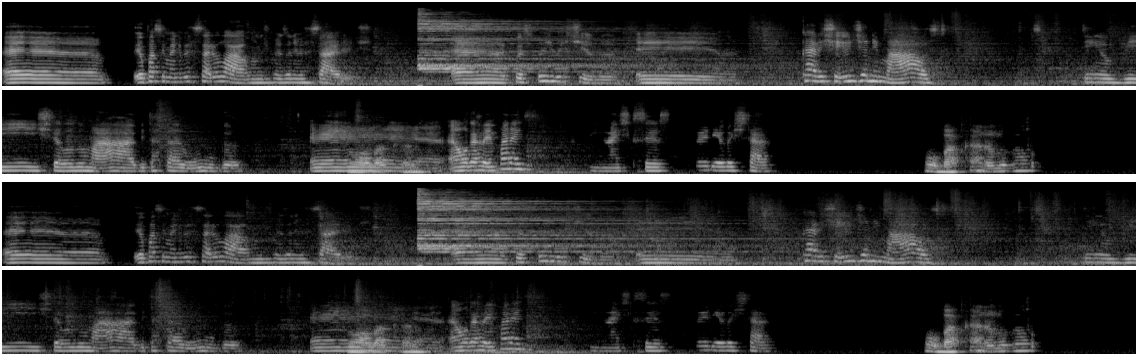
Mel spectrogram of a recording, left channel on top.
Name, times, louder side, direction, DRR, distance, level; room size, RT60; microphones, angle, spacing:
voice 1, 0.0-3.7 4.5-7.4 8.0-9.4 10.8-13.8 14.4-16.7 17.2-18.0 18.3-19.0, left 5 dB, 80° left, 0.5 m, -28 dB
sound 1, 1.4-18.8, right 1 dB, 25° right, 0.9 m, -44 dB
sound 2, 4.2-7.5, right 3 dB, 50° right, 1.0 m, -29 dB
voice 2, 14.8-15.6 20.6-21.7, equal, 5° right, 0.4 m, -27 dB
2.8 x 2.1 x 2.8 m
head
